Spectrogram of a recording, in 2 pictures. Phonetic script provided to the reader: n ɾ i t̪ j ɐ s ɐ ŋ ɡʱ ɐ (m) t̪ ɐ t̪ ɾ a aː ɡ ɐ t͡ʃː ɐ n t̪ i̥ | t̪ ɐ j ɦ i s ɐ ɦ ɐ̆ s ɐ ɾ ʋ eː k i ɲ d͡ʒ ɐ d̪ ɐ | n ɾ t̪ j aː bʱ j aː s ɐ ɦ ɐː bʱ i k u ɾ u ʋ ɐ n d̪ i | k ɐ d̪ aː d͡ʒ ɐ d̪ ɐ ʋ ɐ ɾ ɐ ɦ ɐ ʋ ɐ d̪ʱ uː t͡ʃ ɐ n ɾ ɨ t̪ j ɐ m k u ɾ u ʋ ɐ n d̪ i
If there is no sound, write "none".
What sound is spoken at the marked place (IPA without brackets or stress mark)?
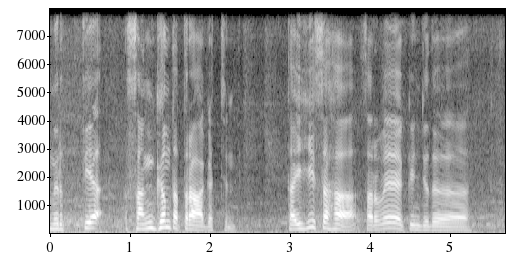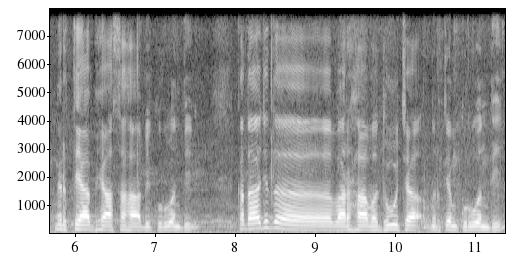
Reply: m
